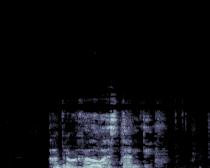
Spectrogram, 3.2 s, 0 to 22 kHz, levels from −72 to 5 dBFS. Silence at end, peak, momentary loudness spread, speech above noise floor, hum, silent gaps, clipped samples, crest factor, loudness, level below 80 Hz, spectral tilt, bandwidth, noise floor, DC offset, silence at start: 0.7 s; -2 dBFS; 20 LU; 52 dB; none; none; under 0.1%; 18 dB; -15 LUFS; -52 dBFS; -4 dB/octave; 10 kHz; -68 dBFS; under 0.1%; 0.75 s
